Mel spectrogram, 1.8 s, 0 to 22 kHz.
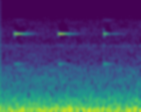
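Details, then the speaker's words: Slick gimbal powered on holding the up-arrow for gyro calibration: high short beeps repeat about twice a second as calibration keeps failing because the gimbal is being moved; must stay still, about 30 degrees ambient. "Là, donc la Slick est en train d'essayer de calibrer le gyroscope, mais ça ne fonctionne pas puisque je suis en train de bouger."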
